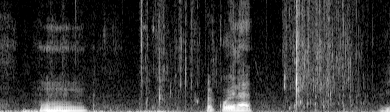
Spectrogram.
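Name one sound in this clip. A fish splashes and thrashes in shallow water.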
